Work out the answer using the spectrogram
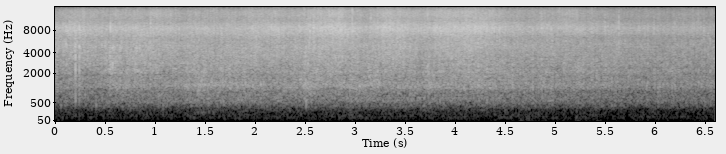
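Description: Ground spice paste of ginger, green chilli, poppy seed and cashew sizzling in hot vegetable oil in a kadai, just after a splash of water has gone in. A steady hiss that eases a little near the end.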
